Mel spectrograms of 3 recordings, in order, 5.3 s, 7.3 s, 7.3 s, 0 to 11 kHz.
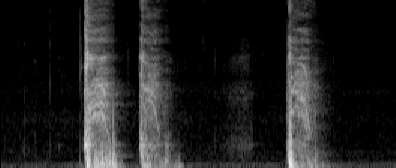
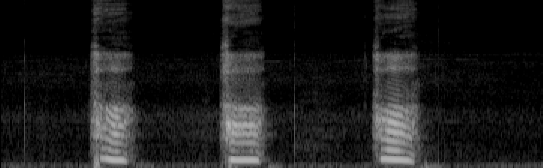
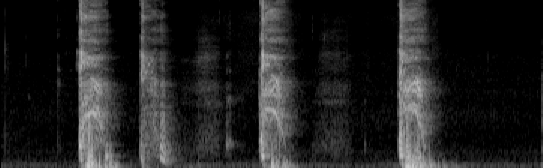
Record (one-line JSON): {"cough_length": "5.3 s", "cough_amplitude": 32768, "cough_signal_mean_std_ratio": 0.24, "exhalation_length": "7.3 s", "exhalation_amplitude": 4333, "exhalation_signal_mean_std_ratio": 0.39, "three_cough_length": "7.3 s", "three_cough_amplitude": 13093, "three_cough_signal_mean_std_ratio": 0.33, "survey_phase": "alpha (2021-03-01 to 2021-08-12)", "age": "65+", "gender": "Male", "wearing_mask": "No", "symptom_cough_any": true, "symptom_onset": "8 days", "smoker_status": "Never smoked", "respiratory_condition_asthma": true, "respiratory_condition_other": false, "recruitment_source": "Test and Trace", "submission_delay": "1 day", "covid_test_result": "Positive", "covid_test_method": "RT-qPCR", "covid_ct_value": 16.9, "covid_ct_gene": "ORF1ab gene", "covid_ct_mean": 17.3, "covid_viral_load": "2100000 copies/ml", "covid_viral_load_category": "High viral load (>1M copies/ml)"}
